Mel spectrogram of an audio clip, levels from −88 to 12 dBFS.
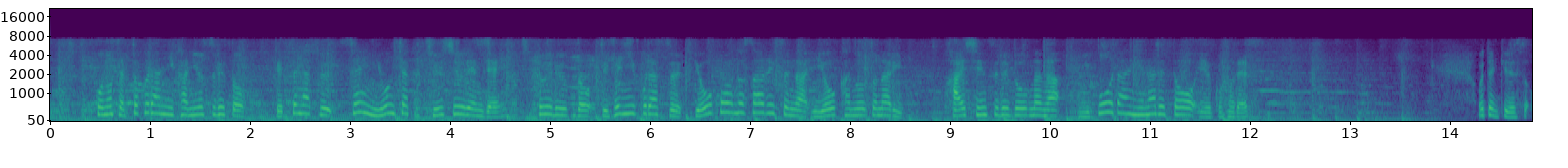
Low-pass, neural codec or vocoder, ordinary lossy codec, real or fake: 7.2 kHz; codec, 16 kHz in and 24 kHz out, 1 kbps, XY-Tokenizer; AAC, 32 kbps; fake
